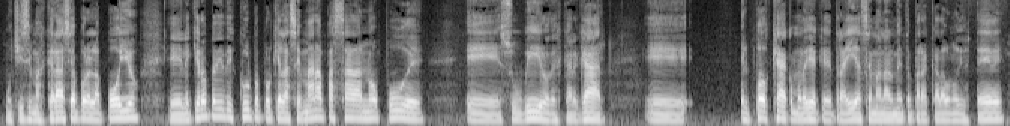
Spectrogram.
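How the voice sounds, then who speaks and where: A lowish, darkish voice with fairly even intonation belongs to a Dominican podcast host in his forties with a Dominican Spanish accent. He reflects slowly in a monologue packed with hesitations, and the phone or home mic recording sounds clean, like a studio, with no echo.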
